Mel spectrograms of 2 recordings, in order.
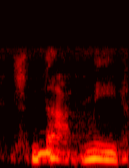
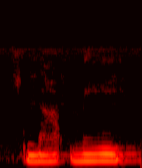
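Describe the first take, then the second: First: "not" pressed firmly in "It's not me"; stress on not. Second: Soft and low, almost to oneself; hushed inner refusal. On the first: Repeated declaration, second take. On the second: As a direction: murmur it inward, quietly. Repeated declaration, first take. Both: Shown as a demonstration.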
